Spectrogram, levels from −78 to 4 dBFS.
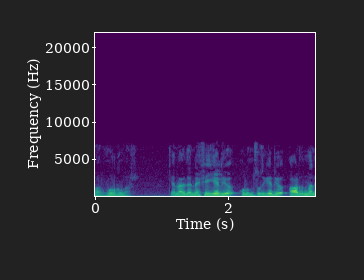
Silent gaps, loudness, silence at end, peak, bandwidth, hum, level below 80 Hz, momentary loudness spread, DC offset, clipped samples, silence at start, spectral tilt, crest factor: none; -26 LUFS; 0 s; -8 dBFS; 7.6 kHz; none; -56 dBFS; 10 LU; under 0.1%; under 0.1%; 0 s; -7.5 dB/octave; 18 dB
